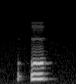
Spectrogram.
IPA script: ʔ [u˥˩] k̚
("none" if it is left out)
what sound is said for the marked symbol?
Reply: u˦˥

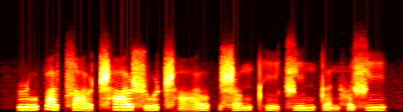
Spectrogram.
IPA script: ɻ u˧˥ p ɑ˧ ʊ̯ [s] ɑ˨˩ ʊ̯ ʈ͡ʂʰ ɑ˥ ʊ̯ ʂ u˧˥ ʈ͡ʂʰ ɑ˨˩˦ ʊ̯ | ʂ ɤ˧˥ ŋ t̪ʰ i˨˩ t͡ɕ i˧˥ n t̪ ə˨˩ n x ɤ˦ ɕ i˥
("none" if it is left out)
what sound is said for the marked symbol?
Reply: t͡s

